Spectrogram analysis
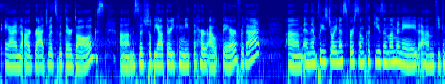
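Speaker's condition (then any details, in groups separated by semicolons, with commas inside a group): No condition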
